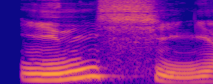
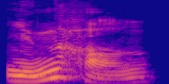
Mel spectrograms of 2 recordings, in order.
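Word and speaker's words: 银行: 이라는 뜻을 지니고 있겠죠 그래서 인 싱이 아니라 2 항의 라고 발음하는 겁니다 따라했습니다 이인항 인랑 즉 우리나라의 은행이라는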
